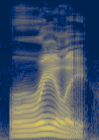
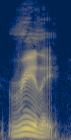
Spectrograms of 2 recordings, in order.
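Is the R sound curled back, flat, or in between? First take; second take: curled back; flat. First: The R is strongly curled and sounds very heavy. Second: The R is flat and sounds weak and unrounded. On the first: "that's too strong" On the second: "mostly flat"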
